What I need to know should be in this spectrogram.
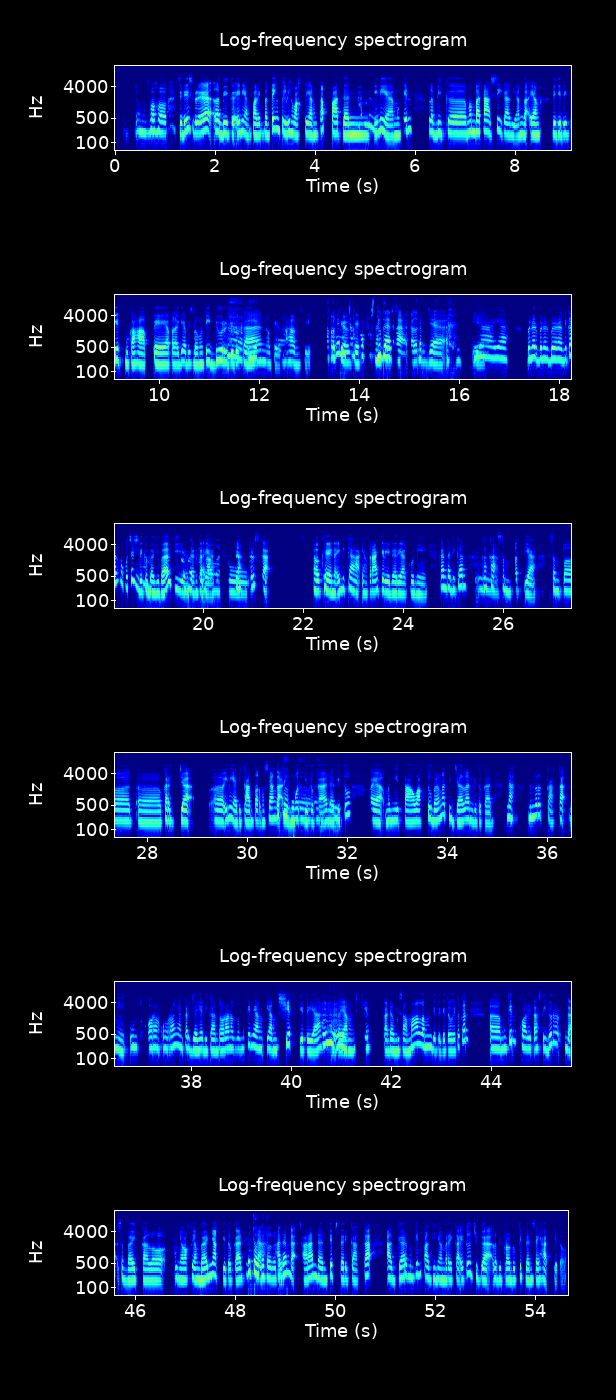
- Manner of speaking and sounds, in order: other background noise; chuckle; chuckle
- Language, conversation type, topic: Indonesian, podcast, Kebiasaan pagi apa yang membuat Anda lebih produktif dan sehat?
